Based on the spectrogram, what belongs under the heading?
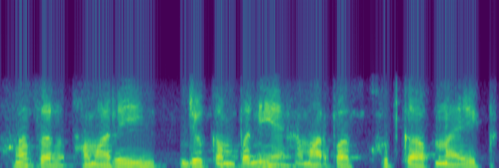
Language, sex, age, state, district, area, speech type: Hindi, male, 45-60, Madhya Pradesh, Balaghat, rural, conversation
